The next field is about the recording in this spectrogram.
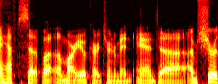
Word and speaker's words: Mario: Mario.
